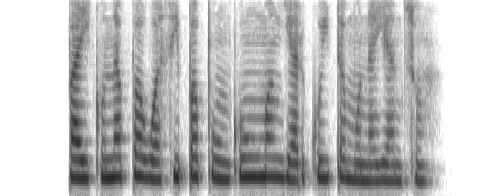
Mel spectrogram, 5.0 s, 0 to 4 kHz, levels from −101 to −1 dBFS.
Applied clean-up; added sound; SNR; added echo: none; none; none; none.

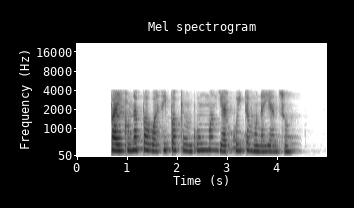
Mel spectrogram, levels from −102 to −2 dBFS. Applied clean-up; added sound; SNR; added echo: neural mask model DeepFilterNet 3.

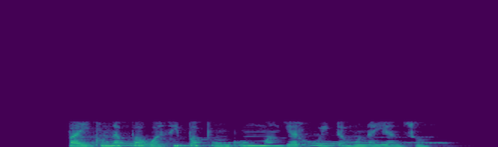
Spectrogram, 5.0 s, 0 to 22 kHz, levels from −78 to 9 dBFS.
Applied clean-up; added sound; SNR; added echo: classical method WPE with log-MMSE.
